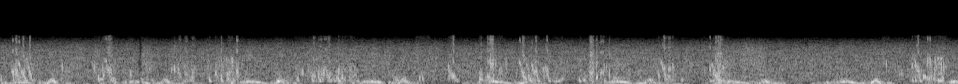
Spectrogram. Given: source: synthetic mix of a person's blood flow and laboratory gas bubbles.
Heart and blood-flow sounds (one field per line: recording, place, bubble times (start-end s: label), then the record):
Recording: Doppler ultrasound of blood flow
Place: precordium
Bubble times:
0.00-0.06 s: bubbles
0.09-0.39 s: bubbles
0.49-0.67 s: bubbles
0.92-1.19 s: bubbles
1.27-1.34 s: bubbles
1.39-1.55 s: bubbles
1.69-1.98 s: bubbles
2.04-2.46 s: bubbles
2.73-2.84 s: bubbles
2.94-3.61 s: bubbles
3.92-4.04 s: bubbles
4.16-4.29 s: bubbles
4.45-4.62 s: bubbles
4.75-5.10 s: bubbles
5.16-5.65 s: bubbles
5.77-6.32 s: bubbles
6.56-6.87 s: bubbles
7.00-7.35 s: bubbles
8.81-8.90 s: bubbles
8.96-9.51 s: bubbles
From the record:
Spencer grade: 3 (all of the cardiac periods contain showers or single bubble signals, but not dominating or overriding the cardiac motion signals)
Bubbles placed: anywhere in the cardiac cycle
